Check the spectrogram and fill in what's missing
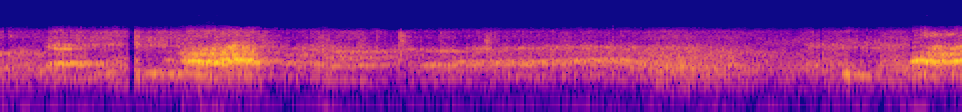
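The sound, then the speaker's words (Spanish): A packed German beer hall in Munich, full of Spanish Real Madrid football fans before a match at ten to two in the afternoon, roars with overlapping voices and chanting, swelling into louder bursts of shouting near the start and again at the end, a constant dense crowd din throughout. “Esto es una cervecería alemana llena de españoles, tremendo, escucha.”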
